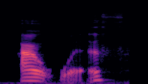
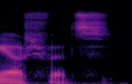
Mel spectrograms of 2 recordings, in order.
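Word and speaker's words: Auschwitz: She says it's called Out with. And again, the pinhole cameras at work here. She's mispronouncing Avitz.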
